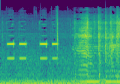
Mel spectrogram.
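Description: Low, steady road and engine rumble inside a moving car, with four short electronic beeps in two pairs during the first second. Music comes back in near the end.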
